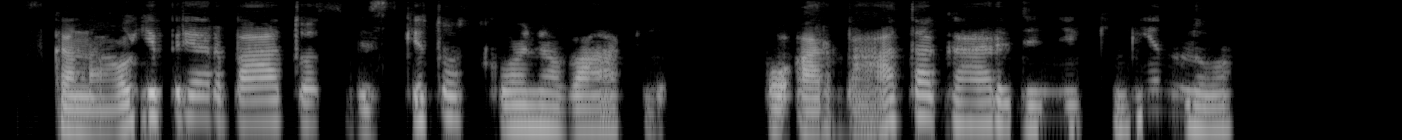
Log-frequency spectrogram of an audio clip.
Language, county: Lithuanian, Kaunas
